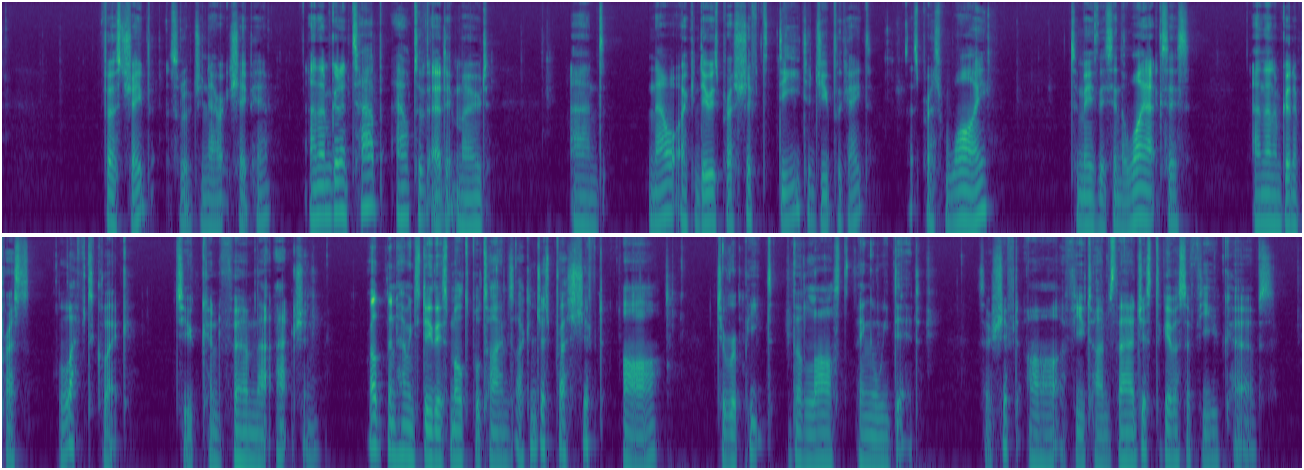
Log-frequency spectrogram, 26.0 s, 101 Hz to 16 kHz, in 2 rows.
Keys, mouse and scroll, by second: 1.5 middle click, 2.3 middle click, 3.5 Tab, 4.1-4.5 middle drag, 7.5 shift+d, 9.6 y, 13.4 click, 15.5-15.8 shift+drag, 16.1-16.5 drag, 19.5 shift+r, 20.3 shift+r, 21.1-21.4 drag, 21.9 shift+r, 22.4-23.1 middle drag, 23.6 shift+middle drag, 23.9 middle drag, 25.1-25.4 shift+middle drag.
